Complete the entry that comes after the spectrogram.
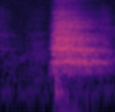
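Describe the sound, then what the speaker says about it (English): A sick character in the survival game Miasmata takes a single sharp, breathy gasp that swells suddenly and then fades. It is close and fairly loud, with no talk over it. "we're sort of panting and breathing like crazy because, well, we're sick"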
